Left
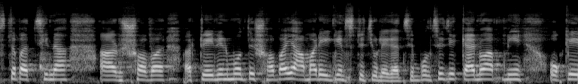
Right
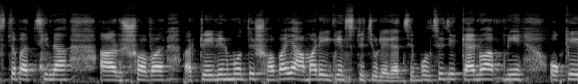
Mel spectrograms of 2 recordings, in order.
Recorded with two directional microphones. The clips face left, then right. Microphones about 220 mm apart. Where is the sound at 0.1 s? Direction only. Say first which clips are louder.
Left 3 dB; 25° left (ahead or behind).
